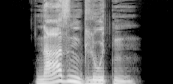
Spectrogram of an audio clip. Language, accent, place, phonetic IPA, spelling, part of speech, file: German, Germany, Berlin, [ˈnaːzn̩ˌbluːtn̩], Nasenbluten, noun, De-Nasenbluten.ogg
- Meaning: nosebleed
